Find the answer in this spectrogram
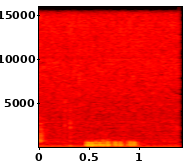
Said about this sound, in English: I just heard the sound of my belly growling.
